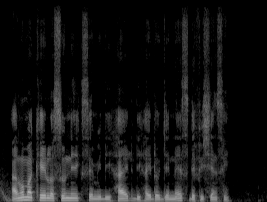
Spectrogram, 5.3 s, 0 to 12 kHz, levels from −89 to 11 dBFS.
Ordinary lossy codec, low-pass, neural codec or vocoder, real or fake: none; none; none; real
